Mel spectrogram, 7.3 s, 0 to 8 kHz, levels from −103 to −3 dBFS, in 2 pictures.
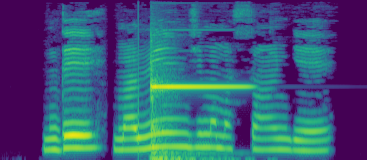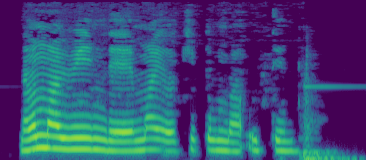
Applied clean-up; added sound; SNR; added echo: classical method Wiener filter.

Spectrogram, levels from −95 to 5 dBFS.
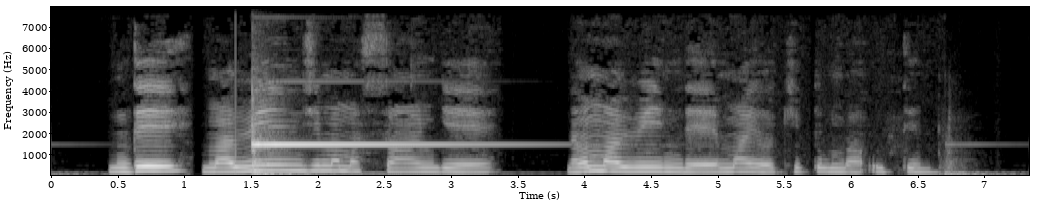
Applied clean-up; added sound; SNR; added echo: none; Keyboard (musical); 1 dB; none.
